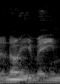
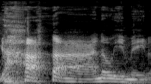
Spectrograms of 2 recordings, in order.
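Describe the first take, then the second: First: Said in the usual way. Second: Laughing. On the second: Real, not acted. Laughing agreement with co-host.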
